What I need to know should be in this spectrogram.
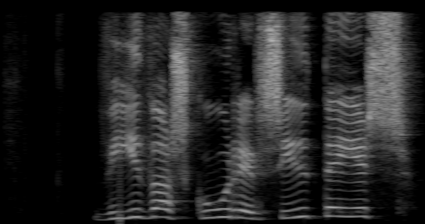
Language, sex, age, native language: Icelandic, male, 70-79, Icelandic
